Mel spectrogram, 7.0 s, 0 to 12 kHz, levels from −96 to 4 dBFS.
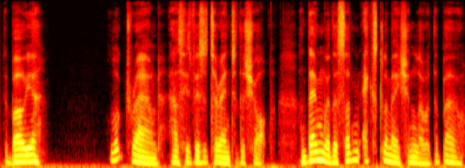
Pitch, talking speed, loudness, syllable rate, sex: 125 Hz, 165 wpm, -18 LUFS, 5.6 syllables/s, male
